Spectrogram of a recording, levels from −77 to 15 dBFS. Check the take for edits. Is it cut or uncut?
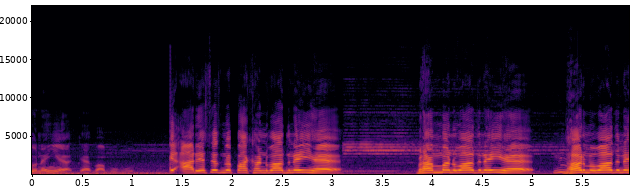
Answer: cut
